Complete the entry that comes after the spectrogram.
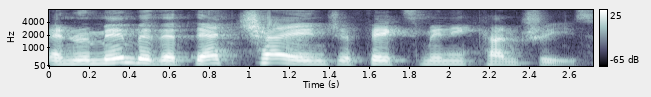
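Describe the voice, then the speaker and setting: Loud and at a moderate pace, a man talks with ordinary pitch variation. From Southern Africa. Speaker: finance education speaker. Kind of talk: seminar presentation. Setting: seminar hall with audience. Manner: loud, projected.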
